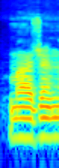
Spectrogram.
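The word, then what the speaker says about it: Mazine: For those not initiated, the time Mazin, or Majin as they pronounce it, is a traveling hover vehicle tank robot.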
